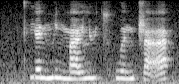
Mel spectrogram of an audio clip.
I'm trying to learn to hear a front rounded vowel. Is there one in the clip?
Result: yes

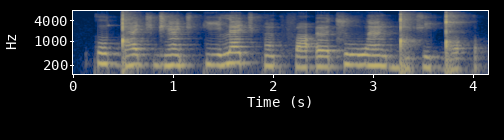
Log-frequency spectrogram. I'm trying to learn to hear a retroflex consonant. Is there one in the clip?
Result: no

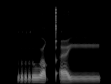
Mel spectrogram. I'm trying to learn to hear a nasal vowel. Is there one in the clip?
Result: no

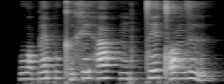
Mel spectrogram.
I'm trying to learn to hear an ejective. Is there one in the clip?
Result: yes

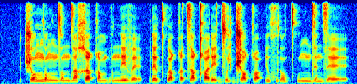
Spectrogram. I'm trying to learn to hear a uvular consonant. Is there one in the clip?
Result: yes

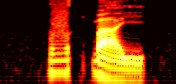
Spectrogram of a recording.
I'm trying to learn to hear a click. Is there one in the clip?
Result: no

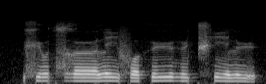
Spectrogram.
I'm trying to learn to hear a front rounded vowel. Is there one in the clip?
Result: yes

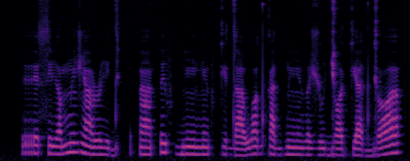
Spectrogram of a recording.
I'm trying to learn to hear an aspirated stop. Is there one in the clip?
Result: no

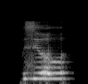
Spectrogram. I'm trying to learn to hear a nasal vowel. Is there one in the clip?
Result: no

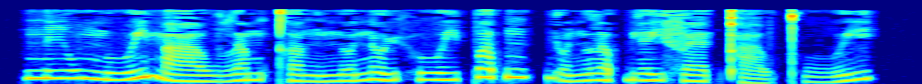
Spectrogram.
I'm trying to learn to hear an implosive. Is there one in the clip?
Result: no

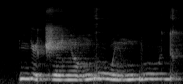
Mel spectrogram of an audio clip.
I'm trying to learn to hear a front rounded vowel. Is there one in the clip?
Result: yes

